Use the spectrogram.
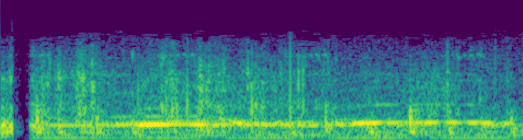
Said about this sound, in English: Cattle are coming this way. Pancho, hear the cattle, Cisco. Now, just why are those cattle moving at this time of day?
